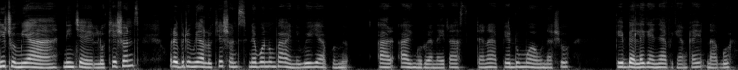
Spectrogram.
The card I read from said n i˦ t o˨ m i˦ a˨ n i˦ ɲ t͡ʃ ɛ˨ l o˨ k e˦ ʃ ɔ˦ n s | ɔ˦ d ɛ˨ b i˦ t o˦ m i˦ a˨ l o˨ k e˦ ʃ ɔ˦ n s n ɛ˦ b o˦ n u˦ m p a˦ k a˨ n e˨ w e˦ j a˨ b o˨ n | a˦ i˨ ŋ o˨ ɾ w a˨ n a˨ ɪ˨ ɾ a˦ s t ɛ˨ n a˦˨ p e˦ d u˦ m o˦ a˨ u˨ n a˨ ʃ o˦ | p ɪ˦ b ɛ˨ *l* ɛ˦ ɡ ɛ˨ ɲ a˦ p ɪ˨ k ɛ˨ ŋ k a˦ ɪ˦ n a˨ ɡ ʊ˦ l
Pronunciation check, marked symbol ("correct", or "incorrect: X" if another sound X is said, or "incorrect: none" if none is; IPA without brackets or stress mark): correct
